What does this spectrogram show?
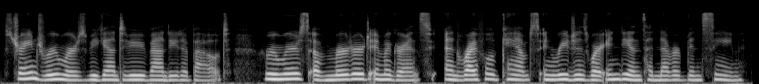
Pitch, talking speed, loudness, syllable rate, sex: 215 Hz, 165 wpm, -17 LUFS, 5.3 syllables/s, female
